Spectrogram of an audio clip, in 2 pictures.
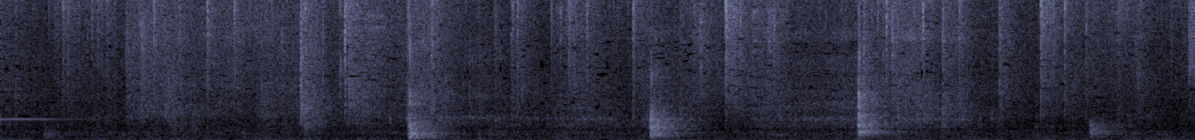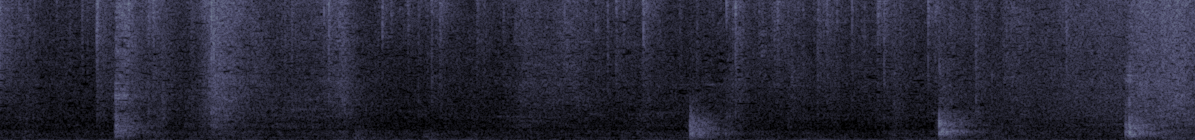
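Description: Heavy footsteps thud across a hard floor.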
